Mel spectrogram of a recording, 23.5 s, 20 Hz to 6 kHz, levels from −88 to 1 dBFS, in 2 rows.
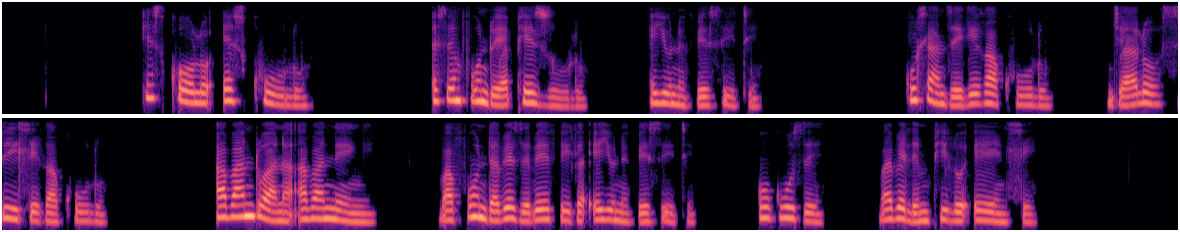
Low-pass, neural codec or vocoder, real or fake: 5.4 kHz; none; real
